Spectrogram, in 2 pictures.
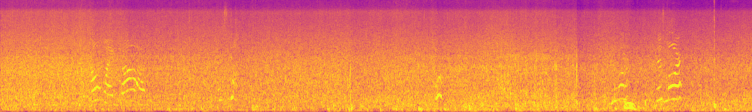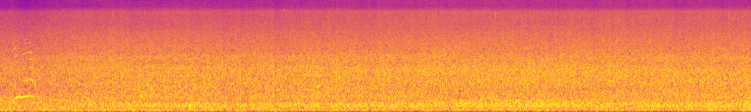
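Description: Rapids of a rocky river rushing steadily: an even, unbroken water noise. A few faint voices come through briefly about two seconds in and again around twelve to fourteen seconds.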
